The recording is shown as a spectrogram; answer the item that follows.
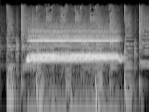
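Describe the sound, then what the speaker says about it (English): A train whistle sounds one long, steady, loud tone lasting about two seconds, set within a bouncy children's song with a beat. "T is for train."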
